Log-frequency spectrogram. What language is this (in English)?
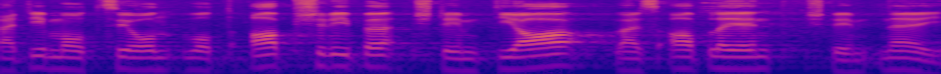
Swiss German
